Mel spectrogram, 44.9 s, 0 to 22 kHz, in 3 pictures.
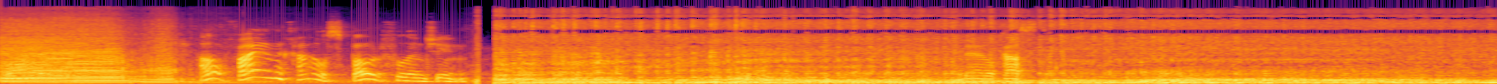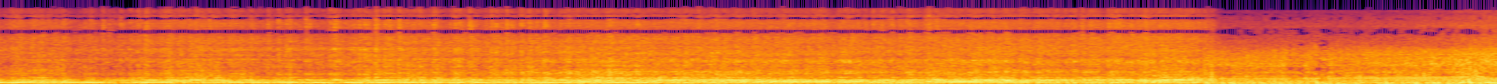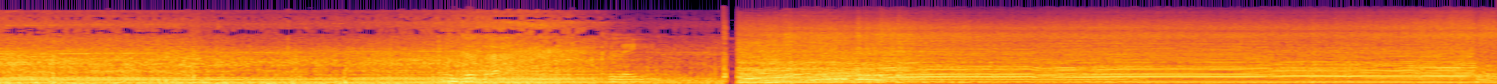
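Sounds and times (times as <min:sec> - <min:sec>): car engine running steadily: 0:04.8 - 0:44.9.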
